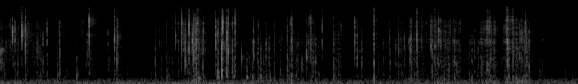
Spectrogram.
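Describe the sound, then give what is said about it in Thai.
A small individual package of egg-free, vegan crunchy raisin cookies being unwrapped: continuous crinkling and crackling of plastic wrapper with sharper tearing bursts, moderately loud, lasting several seconds with no talking. “เขาแบ่งเป็นแพ็กเกจจิ้งเป็นซองเล็กๆ น่ารักเชียว healthy crunchy cookie you ever had อืมโอเค คนที่เป็นวีแกนหรือเป็นเวจเทเรียนทานสิ่งนี้ได้นะคะ เพราะว่าเขาไม่ผสมไข่เลย อ่ะ แกะแล้วมาลองกันดีกว่า”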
